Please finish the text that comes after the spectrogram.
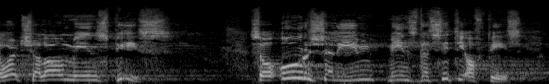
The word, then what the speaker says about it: Ur Shalim: This is the proper pronunciation of the word. It's not Jerusalem, it's Ur Shalim.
